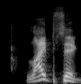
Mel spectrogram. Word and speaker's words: Leipzig: SC Freiburg, and how do you pronounce that? Leipzig.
